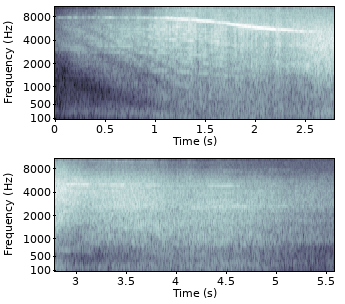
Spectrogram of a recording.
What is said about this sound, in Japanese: 用意ができたらすぐおじさんのフライングバイクで出発だ。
